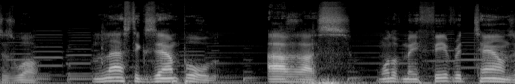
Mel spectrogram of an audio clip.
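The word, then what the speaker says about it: Arras: The e is silent as well. Last example, aras. One of my favorite towns in France personally in the north of Paris. Let me say it again. Aras.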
